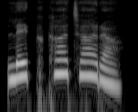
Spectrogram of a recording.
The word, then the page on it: ಲೆಕ್ಖಾಚಾರ: kannada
